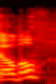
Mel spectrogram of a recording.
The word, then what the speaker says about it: Gobul: And they freaking said that you're supposed to pronounce Gobble as Gobble, and I will never ever do that ever. How do you spell it? It is Gobul, Oh. and we pronounce it Gobble.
